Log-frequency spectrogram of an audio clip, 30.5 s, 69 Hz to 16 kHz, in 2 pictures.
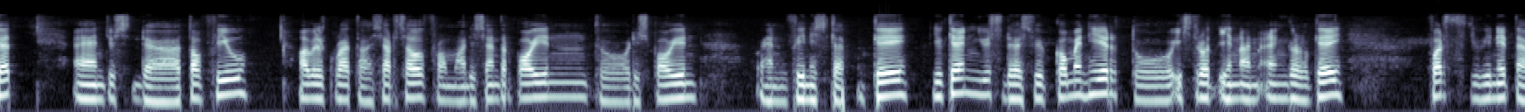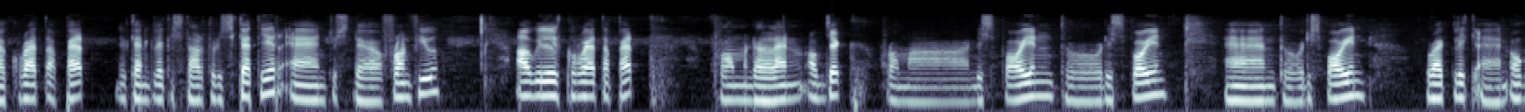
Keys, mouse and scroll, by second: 2.3 click, 17.3 click, 20.7 scroll down 1, 23.1-23.4 scroll up 1, 23.4 click, 29.4 right click, 30.2 click.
